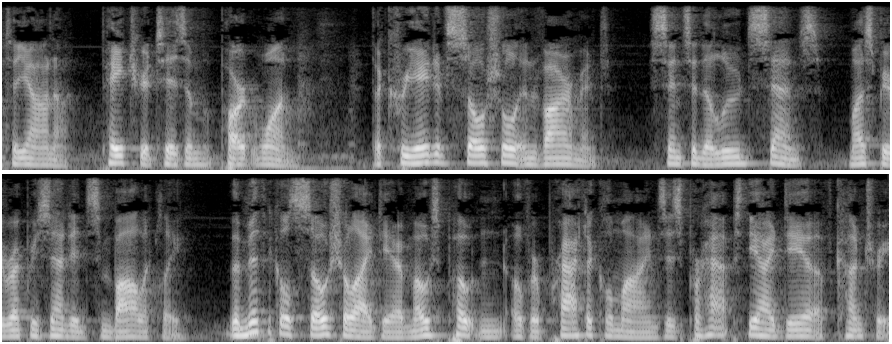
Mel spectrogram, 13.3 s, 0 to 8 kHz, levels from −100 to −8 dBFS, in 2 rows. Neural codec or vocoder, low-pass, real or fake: none; 7.2 kHz; real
